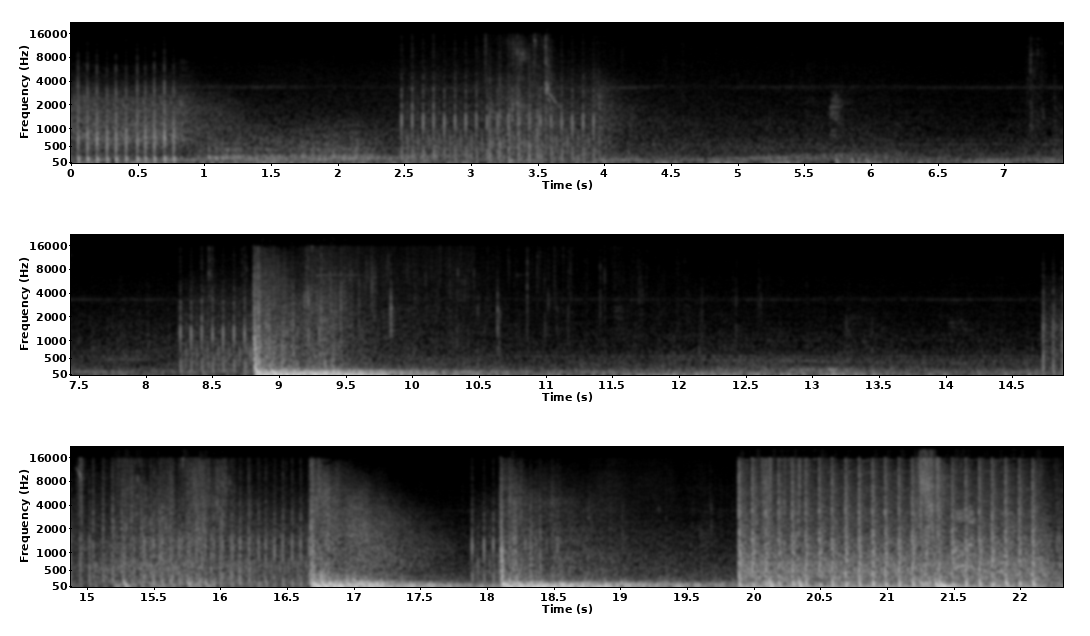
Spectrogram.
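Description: Bursts of automatic gunfire from hostiles strafing a hard point in a video game, loud sustained rattling volleys broken by quieter stretches, with game radio chatter alongside.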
